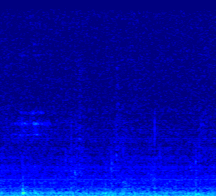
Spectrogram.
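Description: Footsteps tap on a hard floor in a quiet hall.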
